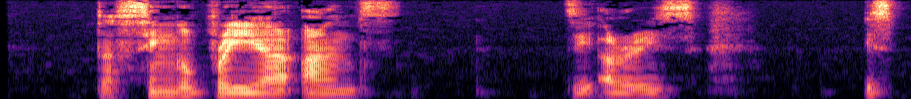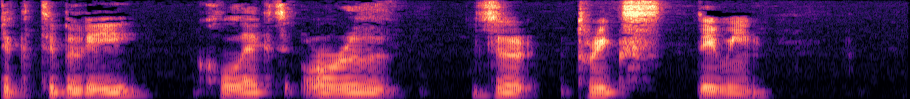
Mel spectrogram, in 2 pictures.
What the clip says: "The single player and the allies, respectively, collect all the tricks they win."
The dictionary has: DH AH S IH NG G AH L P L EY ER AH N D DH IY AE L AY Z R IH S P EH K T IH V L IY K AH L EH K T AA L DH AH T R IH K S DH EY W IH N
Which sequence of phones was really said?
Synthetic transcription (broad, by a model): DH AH S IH NG G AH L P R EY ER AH N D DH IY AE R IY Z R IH S P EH K T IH B L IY K AH L EH K T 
